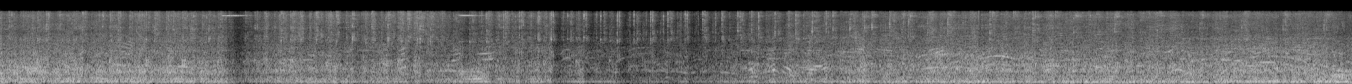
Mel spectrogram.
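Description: A crowd of people chatters outdoors nearby.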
